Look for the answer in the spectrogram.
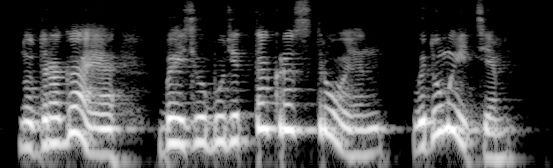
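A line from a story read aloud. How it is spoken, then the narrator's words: Young woman, brief laugh. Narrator (Russian): коротко рассмеялась девушка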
